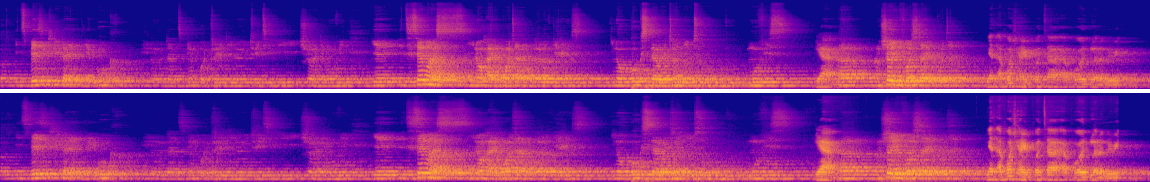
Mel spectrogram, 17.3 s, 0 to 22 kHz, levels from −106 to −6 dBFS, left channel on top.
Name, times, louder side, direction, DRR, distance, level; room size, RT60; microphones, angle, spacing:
voice 1, 0.2-1.7 2.1-5.2 5.6-8.7 9.2-11.8 12.5-12.8 13.1-14.3, left 1 dB, 90° left, 1.8 m, -30 dB
voice 2, 12.2-12.6 14.8-16.8, right 6 dB, 45° right, 0.3 m, -30 dB
7.6 x 6.2 x 7.1 m
head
